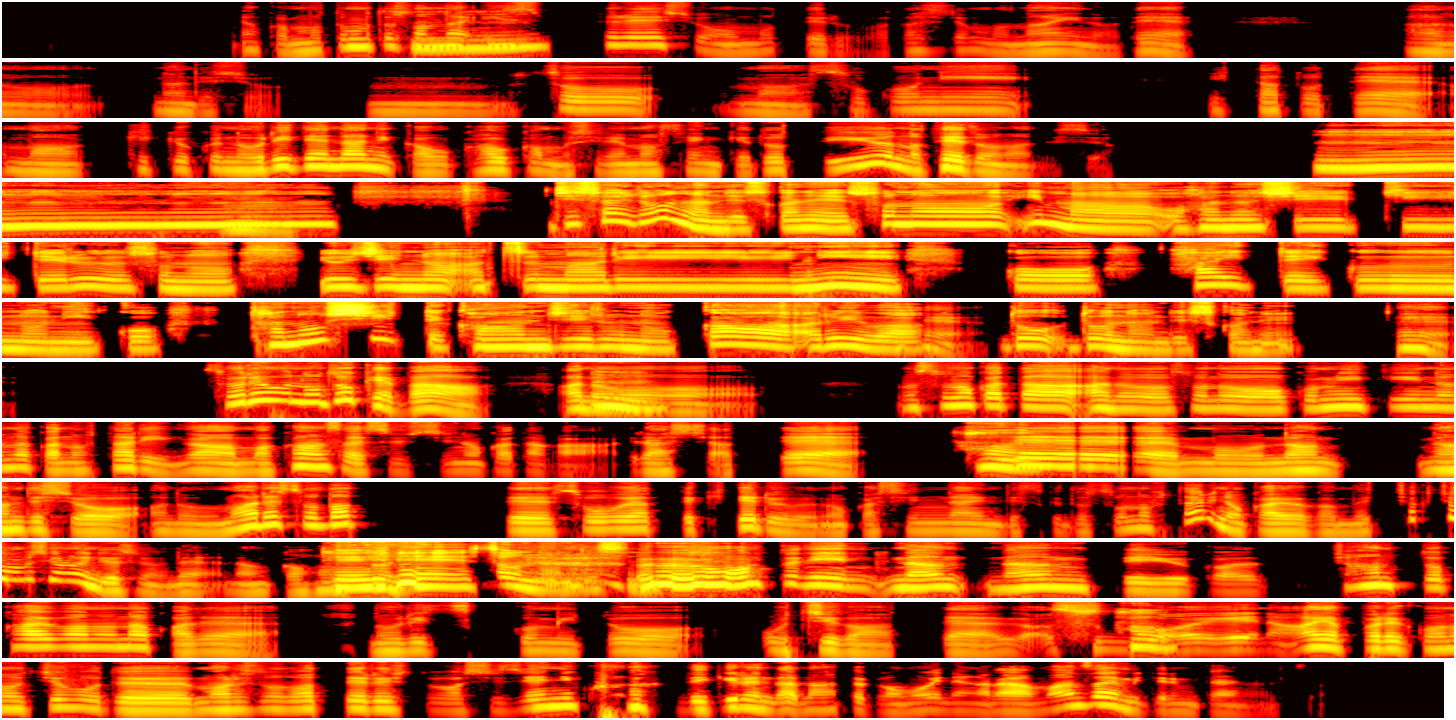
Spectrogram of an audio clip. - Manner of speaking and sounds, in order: tapping; laughing while speaking: "ほんとに"; laughing while speaking: "へえ"; laughing while speaking: "こうできるんだな"
- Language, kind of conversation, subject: Japanese, advice, 友人の集まりで気まずい雰囲気を避けるにはどうすればいいですか？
